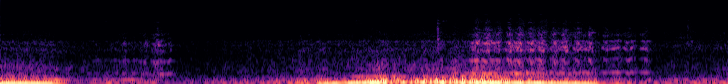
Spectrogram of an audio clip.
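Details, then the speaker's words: Clutch making noise on engagement: low whirring drone swells as the clutch takes up and the engine pulls; owner suspects the throw-out bearing, being replaced with a clutch upgrade kit, cause not confirmed. "this is probably the main source to why it's making that noise so we're replacing that while we're adding this"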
